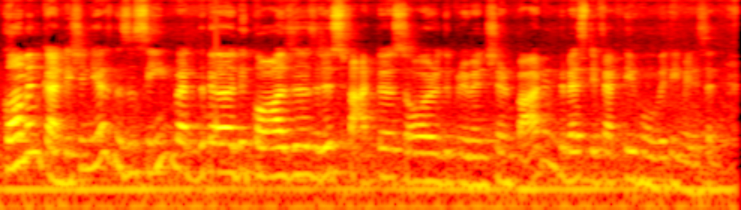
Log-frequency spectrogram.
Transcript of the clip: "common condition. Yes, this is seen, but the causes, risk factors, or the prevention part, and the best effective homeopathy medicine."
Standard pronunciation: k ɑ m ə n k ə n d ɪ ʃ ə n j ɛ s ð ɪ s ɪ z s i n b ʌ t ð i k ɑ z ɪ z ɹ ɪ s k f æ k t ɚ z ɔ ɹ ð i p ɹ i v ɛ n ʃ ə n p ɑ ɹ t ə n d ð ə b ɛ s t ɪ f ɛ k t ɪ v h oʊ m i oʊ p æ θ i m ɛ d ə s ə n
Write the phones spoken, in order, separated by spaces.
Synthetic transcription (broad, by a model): k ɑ m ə n k ə n d ɪ ʃ ə n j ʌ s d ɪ s ɪ z s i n b ʌ t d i k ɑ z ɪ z ɹ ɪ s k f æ t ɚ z ɔ ɹ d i p ɹ i v ɛ n ʃ ə n p ɑ ɹ t ə n d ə b ɛ s t ɪ f ɛ k t ɪ v h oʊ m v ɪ t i m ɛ d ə s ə n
